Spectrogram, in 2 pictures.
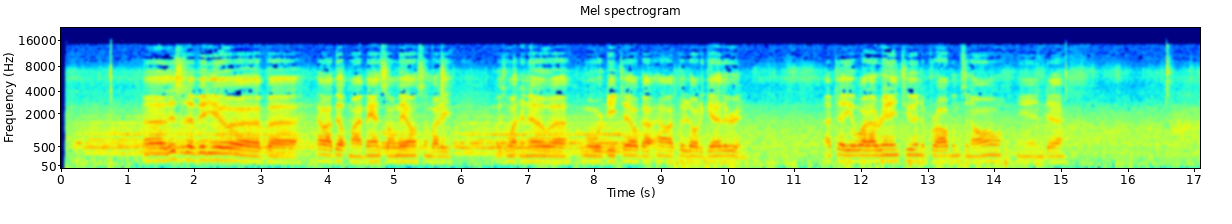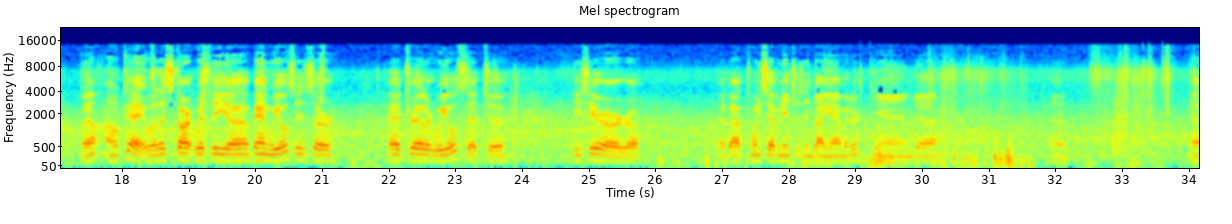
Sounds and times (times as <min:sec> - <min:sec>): Train horn: 0:00.1 - 0:08.7.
